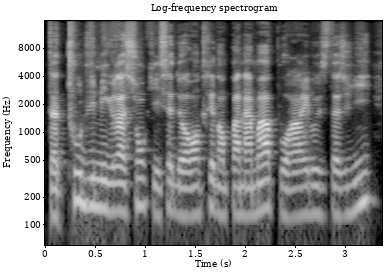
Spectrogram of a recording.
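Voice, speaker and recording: The man, a guest in an interview, has a middling pitch and fairly even intonation. He speaks conversationally but haltingly, repeating words while he looks for the right way to say things.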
